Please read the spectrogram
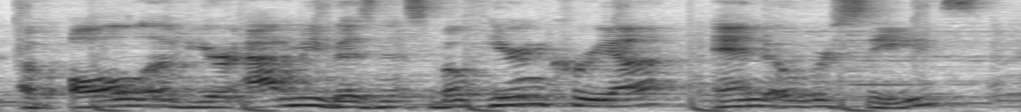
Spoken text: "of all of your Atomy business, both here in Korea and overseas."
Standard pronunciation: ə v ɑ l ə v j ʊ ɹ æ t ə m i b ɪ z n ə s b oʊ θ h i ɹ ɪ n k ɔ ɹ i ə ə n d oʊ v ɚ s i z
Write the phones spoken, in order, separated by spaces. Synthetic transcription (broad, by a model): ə v ɑ l ə v j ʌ ɹ æ t ə m i b ɪ z n ə s b oʊ θ h i ɹ ɪ n k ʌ ɹ i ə ə n d oʊ v ɚ s i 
